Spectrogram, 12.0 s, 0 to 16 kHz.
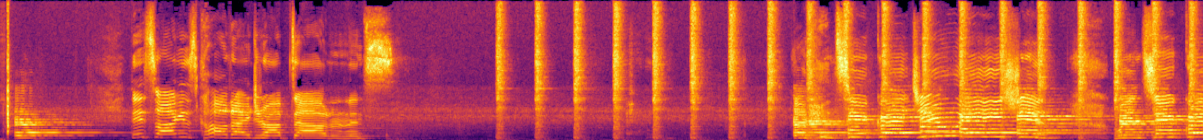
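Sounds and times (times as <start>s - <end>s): band playing a song: 8.0s - 12.0s.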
